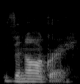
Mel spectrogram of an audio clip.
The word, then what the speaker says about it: Vinagre: their left wing back name how do you pronounce it i think reuben vinagra there you go vinagre there we go uh and samado on the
